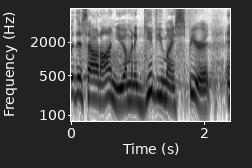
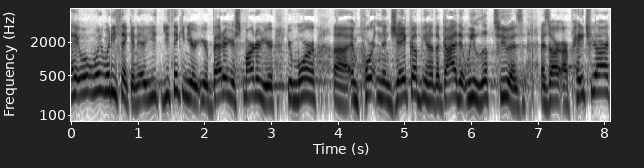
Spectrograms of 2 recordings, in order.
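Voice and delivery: ordinary delivery

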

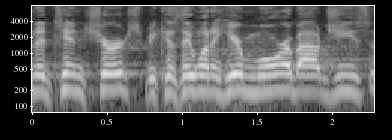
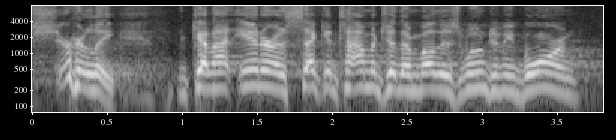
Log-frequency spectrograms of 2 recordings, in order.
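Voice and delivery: ordinary talk

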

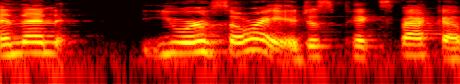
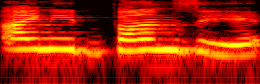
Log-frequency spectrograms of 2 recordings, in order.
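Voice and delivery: mock, tearful, high, crying little child's voice; 7 semitones higher than usual. Quoting their young daughter who had a rash: imitating a crying child. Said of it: "she's like crying".

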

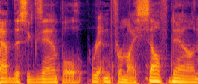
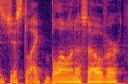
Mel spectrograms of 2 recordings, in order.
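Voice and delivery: usual speaking voice

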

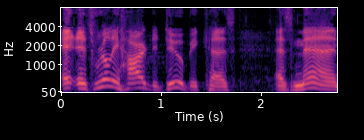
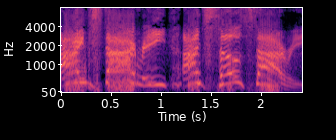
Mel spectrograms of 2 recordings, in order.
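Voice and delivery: very high, very slow, drawn-out, insincere, sarcastic; 12 semitones higher, 7 dB louder than usual. Showing how not to apologize to a wife: sarcastic fake apology. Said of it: "I'm not saying sarcastic".

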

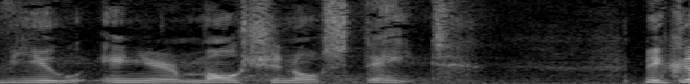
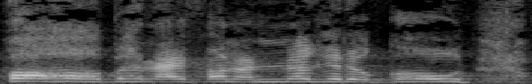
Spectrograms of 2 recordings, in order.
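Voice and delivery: mock-excited voice, louder; 6 semitones higher, 5 dB louder than usual. Speaker acts out a miner finding a gold nugget: acting out an excited miner. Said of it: "he gets all excited".

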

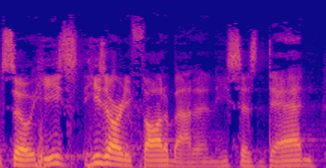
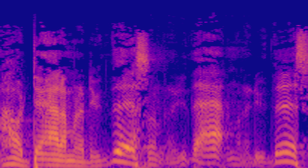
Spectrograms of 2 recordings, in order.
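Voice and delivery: put-on eager, excited childlike babble; 2 semitones higher, 5 dB quieter than usual. Retelling his son's answer about the new tent: imitating an excited child. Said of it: "he's so excited".

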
